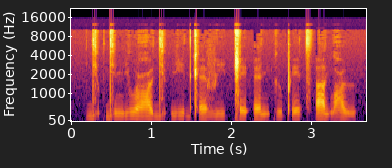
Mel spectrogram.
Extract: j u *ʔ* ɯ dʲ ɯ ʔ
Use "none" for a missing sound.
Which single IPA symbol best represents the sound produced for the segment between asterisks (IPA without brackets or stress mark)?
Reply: ʕ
